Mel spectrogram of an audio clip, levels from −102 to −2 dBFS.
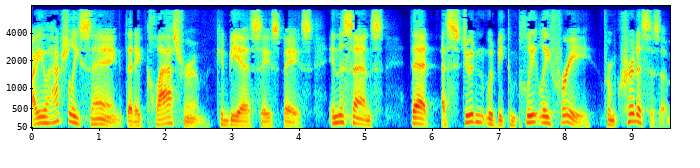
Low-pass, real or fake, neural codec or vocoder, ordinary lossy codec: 7.2 kHz; fake; codec, 16 kHz, about 1 kbps, DyCAST, with the encoder's durations; MP3, 32 kbps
